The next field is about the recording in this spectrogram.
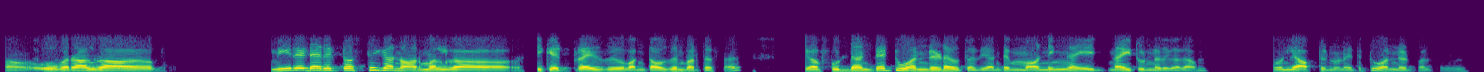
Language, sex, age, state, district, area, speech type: Telugu, male, 18-30, Telangana, Suryapet, urban, conversation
